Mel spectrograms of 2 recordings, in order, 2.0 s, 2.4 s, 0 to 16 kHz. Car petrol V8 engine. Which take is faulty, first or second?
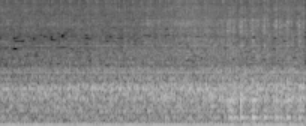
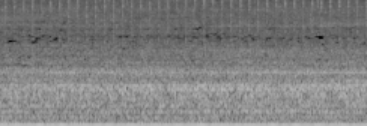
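first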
